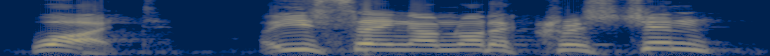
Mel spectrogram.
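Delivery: loud, high, indignant disbelief; mock someone taking offence; offended churchgoer. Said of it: "when people say".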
